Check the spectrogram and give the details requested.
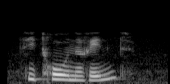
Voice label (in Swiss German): "zitrone rind", Bas Rhin; vin; écorce d’agrumes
